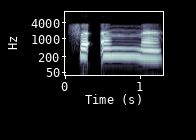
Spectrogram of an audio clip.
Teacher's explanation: میم کے اوپر شد آ رہی ہے غنہ کریں گے ناک کے اندر ساؤنڈ پیدا کریں گے ٹھیک ہے. اب یہاں پر کیا کہ ہم نے اس میم کو ڈائریکٹ اس لام کے ساتھ پلس کرنا ہے شد کی وجہ سے ٹھیک ہے.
